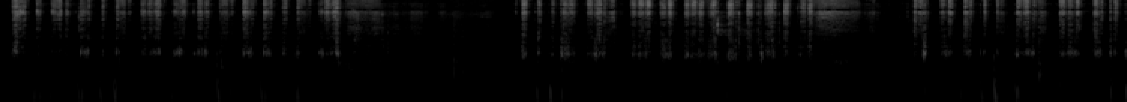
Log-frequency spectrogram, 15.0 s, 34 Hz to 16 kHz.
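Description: Fingertips hold a marker that scratches across the page of an open lined-paper spiral notebook on a table while writing. Quick, bright, scratchy strokes come in dense rhythmic bursts, with a softer continuous rub between about 5 and 7 seconds and a brief lull near 12 seconds. The overall level stays quiet and close.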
